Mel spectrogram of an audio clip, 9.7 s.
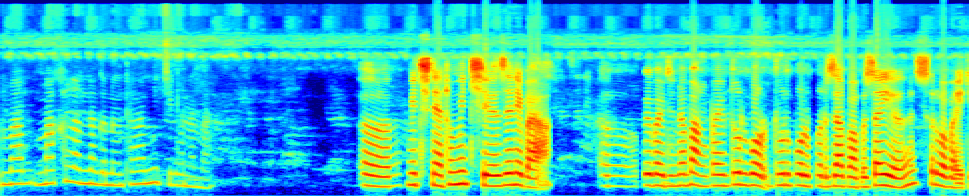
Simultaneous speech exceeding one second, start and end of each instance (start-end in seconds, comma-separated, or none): none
